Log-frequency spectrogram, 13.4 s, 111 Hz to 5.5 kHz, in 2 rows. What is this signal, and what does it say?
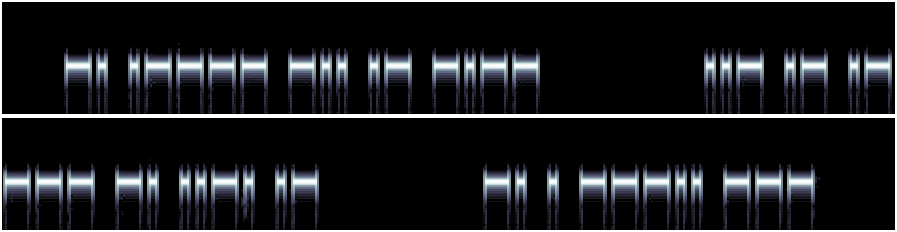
Morse code, heard as a keyed tone, about 20 wpm, 600 Hz. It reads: N1DAY UA1NFA NE8O
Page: Kaldesignaler 20 wpm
